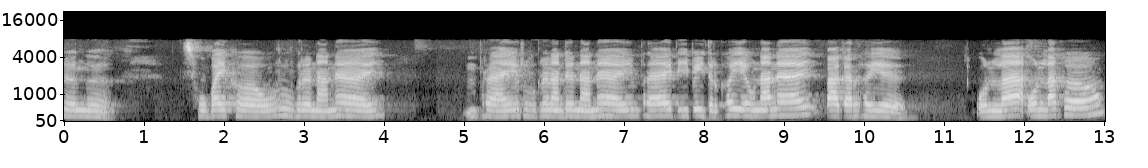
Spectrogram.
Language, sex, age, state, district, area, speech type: Bodo, female, 60+, Assam, Chirang, rural, spontaneous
